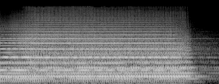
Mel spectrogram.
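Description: Brass quintet holding a loud sustained chord that cuts off near the end, leaving the room's reverberation ringing on.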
